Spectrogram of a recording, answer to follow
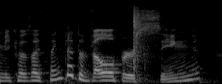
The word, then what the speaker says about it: Cing: But like, I think it's just so interesting because I think the developers Sing, C-I-N-G, that's Sing. That's their name.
